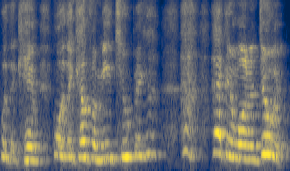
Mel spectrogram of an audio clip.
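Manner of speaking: put-on high, fearful young woman's voice; panicked girlfriend begging for reassurance; frightened Bessie. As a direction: Bessie pleading in fear with Bigger. Teacher voices Bessie in fear.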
